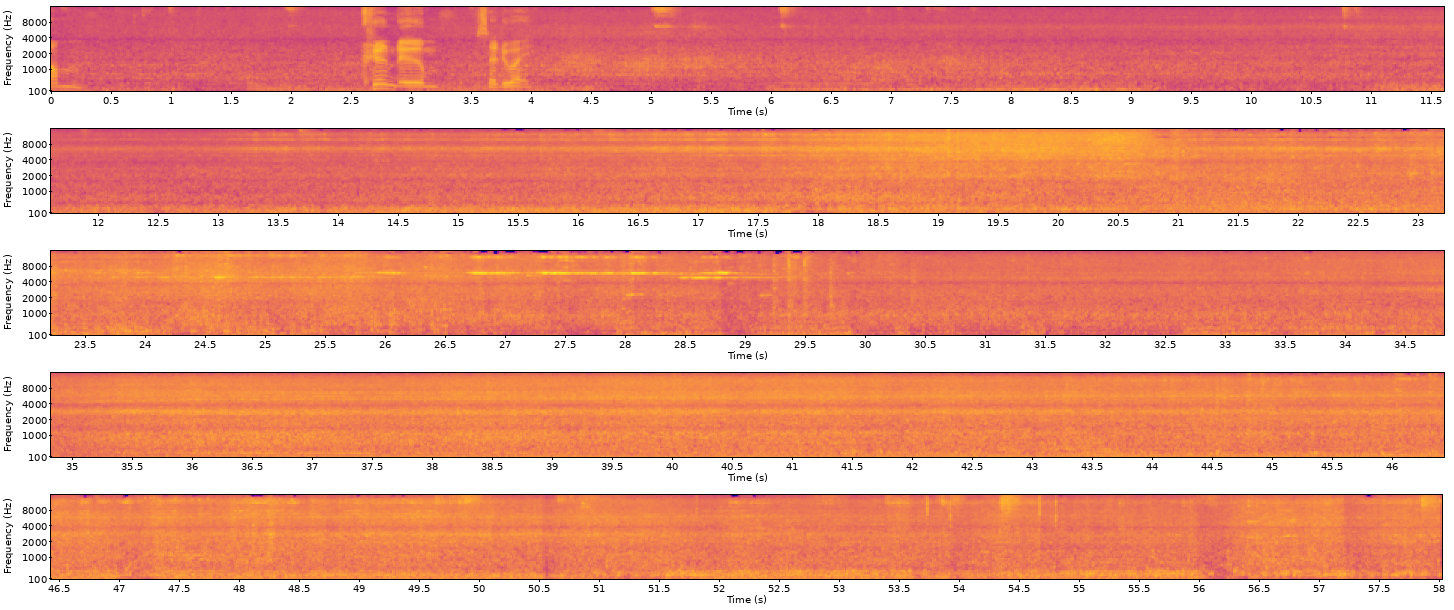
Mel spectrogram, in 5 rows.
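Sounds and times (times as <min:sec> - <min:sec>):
train rumbling: 0:00.0 - 0:58.0
locomotive engine drone: 0:00.2 - 0:56.1
high brake squeals: 0:23.9 - 0:29.5.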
